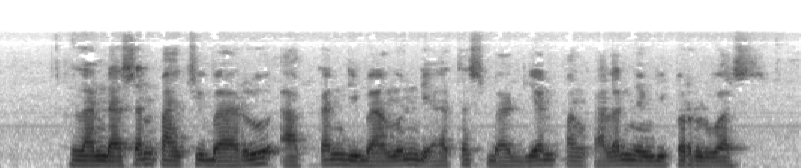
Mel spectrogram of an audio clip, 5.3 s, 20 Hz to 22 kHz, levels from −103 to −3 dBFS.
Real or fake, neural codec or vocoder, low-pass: real; none; 9.9 kHz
